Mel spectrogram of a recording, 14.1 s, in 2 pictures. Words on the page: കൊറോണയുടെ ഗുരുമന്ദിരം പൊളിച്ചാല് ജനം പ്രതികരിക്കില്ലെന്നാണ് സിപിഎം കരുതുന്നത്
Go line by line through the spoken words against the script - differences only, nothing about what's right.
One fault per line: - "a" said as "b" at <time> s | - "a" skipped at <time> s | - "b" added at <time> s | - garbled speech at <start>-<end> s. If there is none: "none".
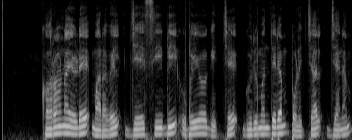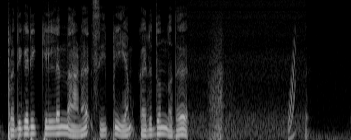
- "മറവില് ജെസിബി ഉപയോഗിച്ച്" added at 1.9 s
